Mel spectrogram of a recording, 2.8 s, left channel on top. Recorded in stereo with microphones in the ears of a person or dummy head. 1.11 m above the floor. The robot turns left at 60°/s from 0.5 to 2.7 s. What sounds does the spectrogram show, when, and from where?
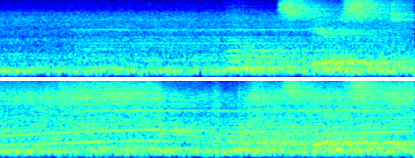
1.5 s a woman speaking: 110° left, 2.5 m; by 2.7 s 35° left, 2.5 m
